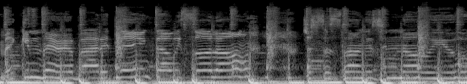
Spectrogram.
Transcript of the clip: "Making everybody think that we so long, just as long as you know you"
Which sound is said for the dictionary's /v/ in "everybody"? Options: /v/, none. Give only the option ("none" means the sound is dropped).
none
